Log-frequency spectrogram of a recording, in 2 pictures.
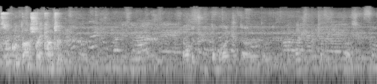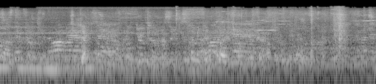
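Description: A tram rumbles steadily along its tracks.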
